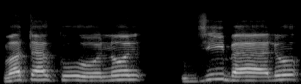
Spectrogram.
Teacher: نون کو لام سے ملا کر پڑھیں گے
